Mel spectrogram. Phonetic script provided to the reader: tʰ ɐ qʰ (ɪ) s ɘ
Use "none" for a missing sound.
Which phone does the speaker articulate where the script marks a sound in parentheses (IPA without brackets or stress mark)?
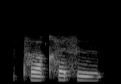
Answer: i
